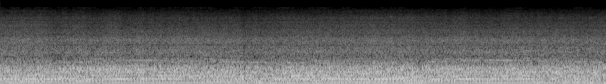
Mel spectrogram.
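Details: Cub Cadet zero-turn mower, Briggs V-twin, after adjusting a governor that let it race out of control and fixing rich running: steady, even drone at constant speed, no surging or racing, no black smoke; battery not charging.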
